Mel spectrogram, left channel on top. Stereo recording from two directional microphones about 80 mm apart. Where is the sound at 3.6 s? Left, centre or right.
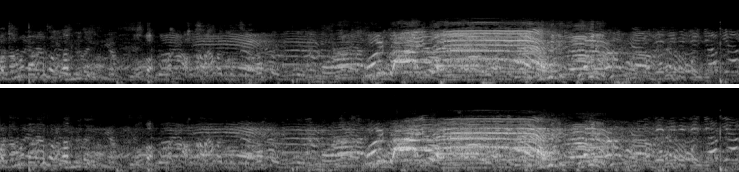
Left.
